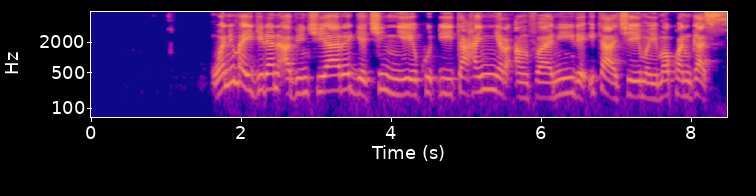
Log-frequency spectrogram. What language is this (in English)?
Hausa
